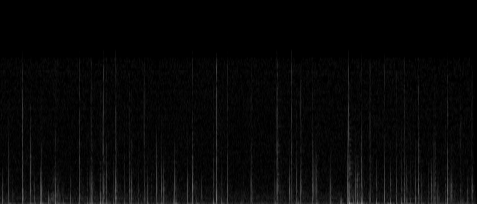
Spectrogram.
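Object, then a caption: Spiky PVC massage ball. Fingertips tap and rub the top of a yellow, hollow, inflated PVC spiky massage ball with nubs as it rests on a table. The result is a quiet, rapid, irregular run of short, dry taps and scratchy clicks over a low, dull thump. Each tap dies away almost instantly.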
